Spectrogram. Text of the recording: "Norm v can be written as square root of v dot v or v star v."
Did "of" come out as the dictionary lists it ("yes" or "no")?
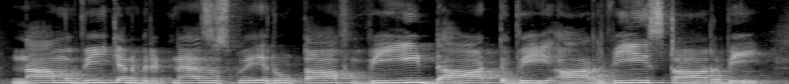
no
